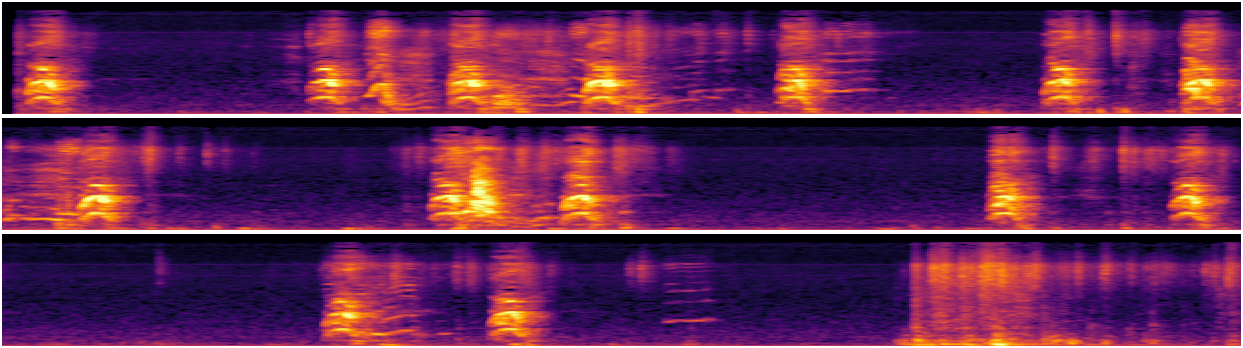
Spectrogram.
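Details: Miniature Schnauzers, several dogs indoors, excited as their owner comes home: bursts of yelping barks and whines in clustered runs throughout, with short pauses between, and a broad noisy rush near the end.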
